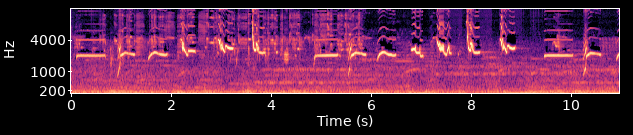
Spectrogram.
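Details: Caged American robin, hand-raised from a chick, singing in Mexico City in March 2020, its second singing year. Loud slurred whistled phrases, each ending in a thin high squeak, about every second amid faint low background hum.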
